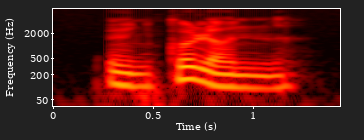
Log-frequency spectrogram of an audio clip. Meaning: 1. column, pillar (cylindrical part of a structure, for support) 2. column (vertical part of a table or grid) 3. column 4. file
- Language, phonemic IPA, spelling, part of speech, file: French, /kɔ.lɔn/, colonne, noun, Fr-colonne.ogg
